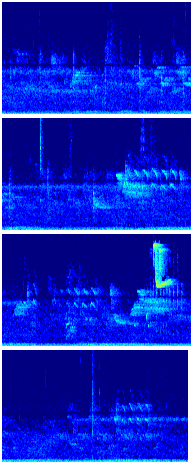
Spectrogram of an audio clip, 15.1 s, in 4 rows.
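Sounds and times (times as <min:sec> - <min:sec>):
small birds chirping: 0:00.0 - 0:11.7
low background rumble: 0:00.0 - 0:15.0.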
